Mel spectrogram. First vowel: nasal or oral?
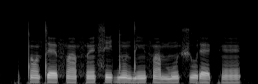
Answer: nasal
